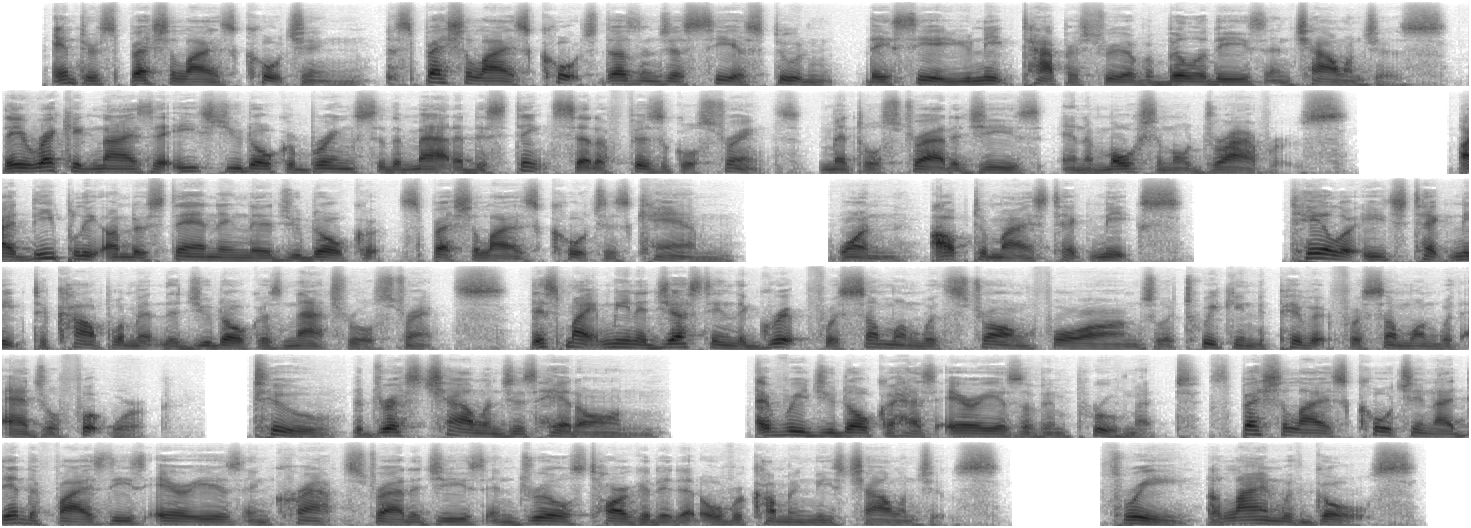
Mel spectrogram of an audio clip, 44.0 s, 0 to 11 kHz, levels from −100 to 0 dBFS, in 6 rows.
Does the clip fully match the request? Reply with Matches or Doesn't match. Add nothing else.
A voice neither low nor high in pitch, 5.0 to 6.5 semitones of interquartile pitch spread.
Doesn't match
